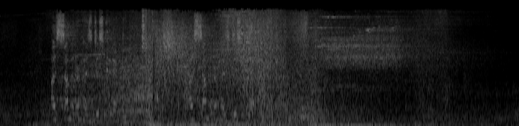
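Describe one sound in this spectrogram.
A game's base explodes with a loud, rumbling blast.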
